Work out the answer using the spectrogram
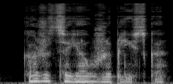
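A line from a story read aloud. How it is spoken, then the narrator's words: Quiet, over radio. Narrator (Russian): тихо сообщил он по рации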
